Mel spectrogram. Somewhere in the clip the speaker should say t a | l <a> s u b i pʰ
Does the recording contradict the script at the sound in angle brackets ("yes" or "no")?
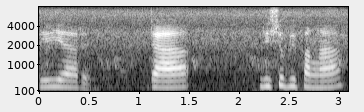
yes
